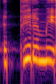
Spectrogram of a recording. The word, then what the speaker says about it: epitome: For example, she's the epitome of kindness.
